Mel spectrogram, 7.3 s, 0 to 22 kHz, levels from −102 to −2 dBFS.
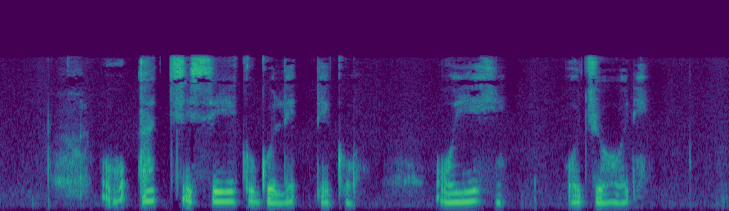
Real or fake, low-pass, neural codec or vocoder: real; 7.2 kHz; none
